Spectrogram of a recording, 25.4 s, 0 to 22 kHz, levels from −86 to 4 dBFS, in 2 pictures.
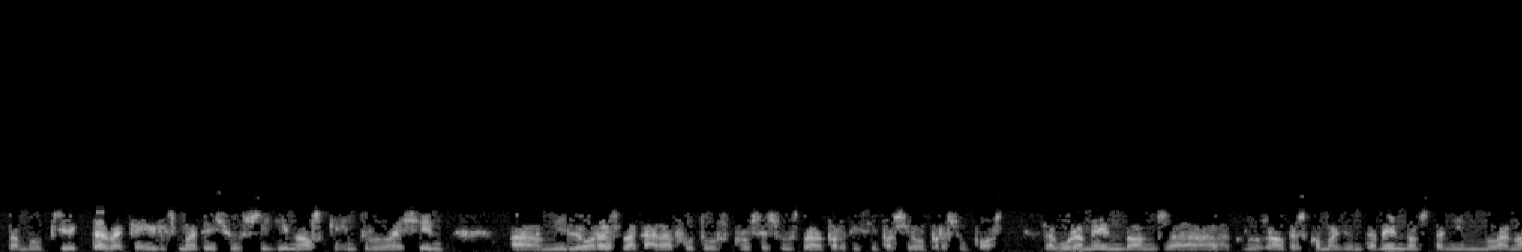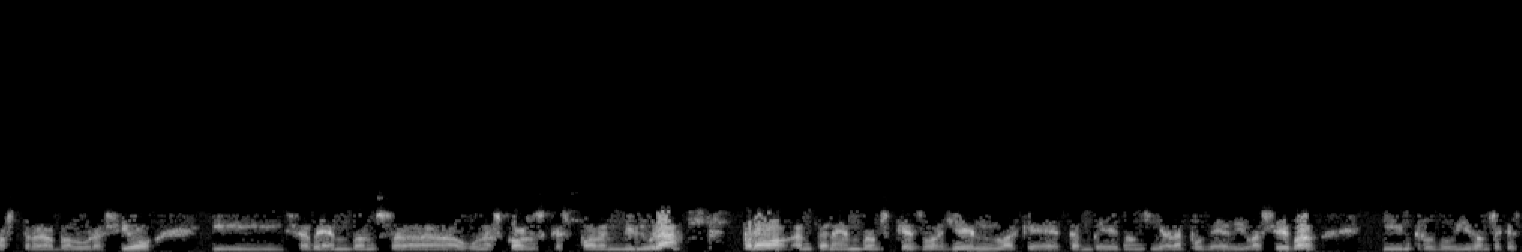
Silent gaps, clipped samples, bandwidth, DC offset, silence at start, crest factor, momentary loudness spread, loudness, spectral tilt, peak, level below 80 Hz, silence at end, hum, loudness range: none; under 0.1%; 5.6 kHz; under 0.1%; 0.1 s; 26 dB; 14 LU; -30 LUFS; 2.5 dB/octave; -6 dBFS; -84 dBFS; 0.05 s; none; 6 LU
